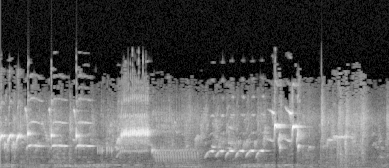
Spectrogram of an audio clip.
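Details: Song of a Timbrado Español canary: bursts of high twittering notes, a brief loud whistled phrase, then a lower series of fast repeated chirps and more scattered high notes, with pauses between phrases.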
